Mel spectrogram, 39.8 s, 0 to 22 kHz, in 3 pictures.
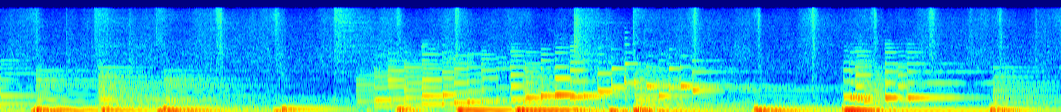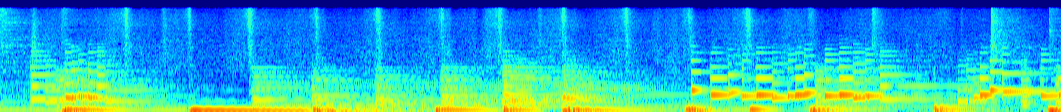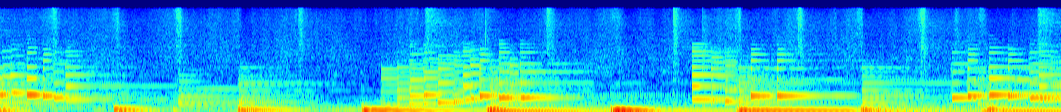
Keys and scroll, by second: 2.8 space, 5.3 space, 7.6 KP_0, 7.7 Return, 7.9 space, 9.2 2, 15.0 space, 21.6 space, 28.4 space, 31.3 space, 39.5 space.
